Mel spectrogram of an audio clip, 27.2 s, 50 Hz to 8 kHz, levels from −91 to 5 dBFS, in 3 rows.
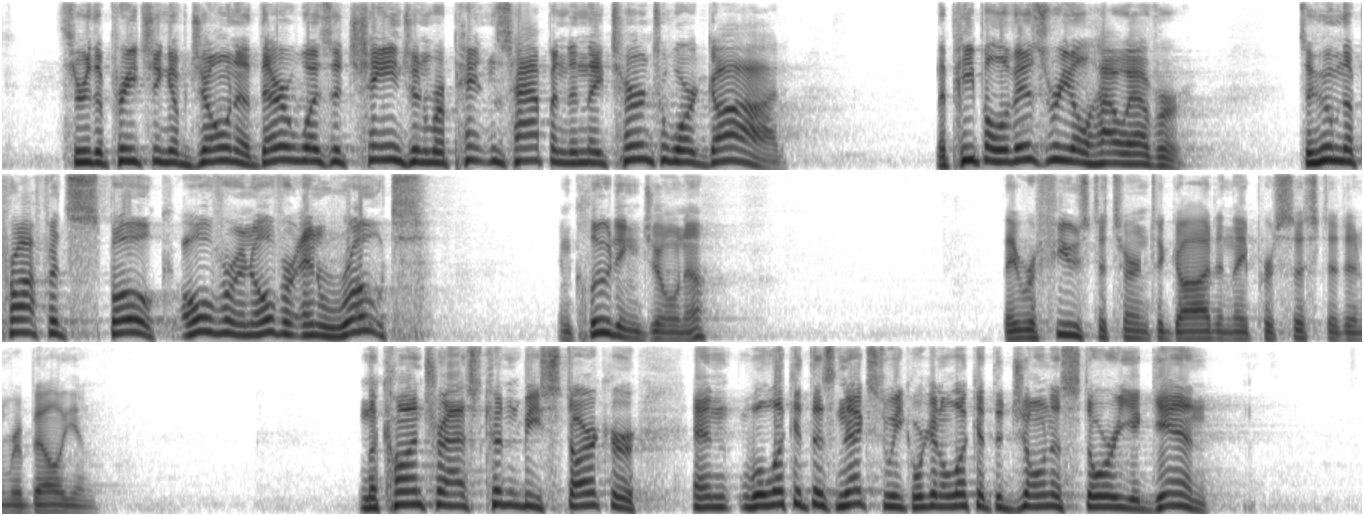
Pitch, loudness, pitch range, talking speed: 195 Hz, -16 LUFS, 165-215 Hz, 150 wpm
